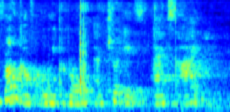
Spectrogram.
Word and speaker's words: Xi: But I want to ask people, the matter because in front of Omicron actually is XI. In China we call it Xi. The same pronunciation is as Chairman Xi Jinping.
